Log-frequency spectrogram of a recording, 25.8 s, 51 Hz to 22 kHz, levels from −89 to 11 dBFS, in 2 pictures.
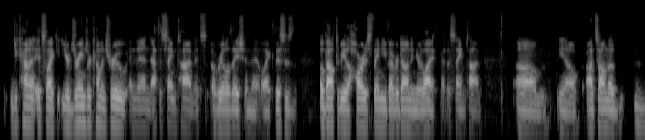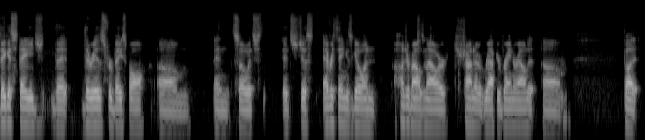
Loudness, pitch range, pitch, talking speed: -33 LUFS, 95-105 Hz, 100 Hz, 170 wpm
